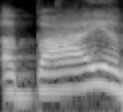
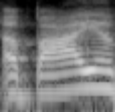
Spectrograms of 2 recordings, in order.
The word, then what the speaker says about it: abhaya: peacefulness that's created by abaya mudra and abbaya mudra is spelled a b h a y a abhaya mudra and abhaya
